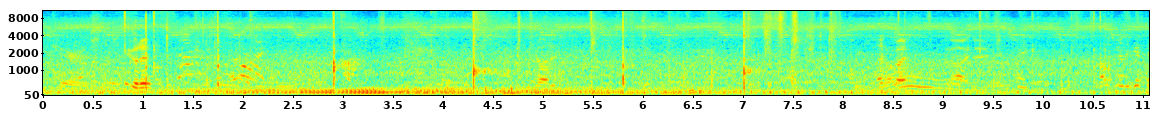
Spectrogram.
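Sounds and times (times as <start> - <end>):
paddles striking ball: 2.8 - 8.1.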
